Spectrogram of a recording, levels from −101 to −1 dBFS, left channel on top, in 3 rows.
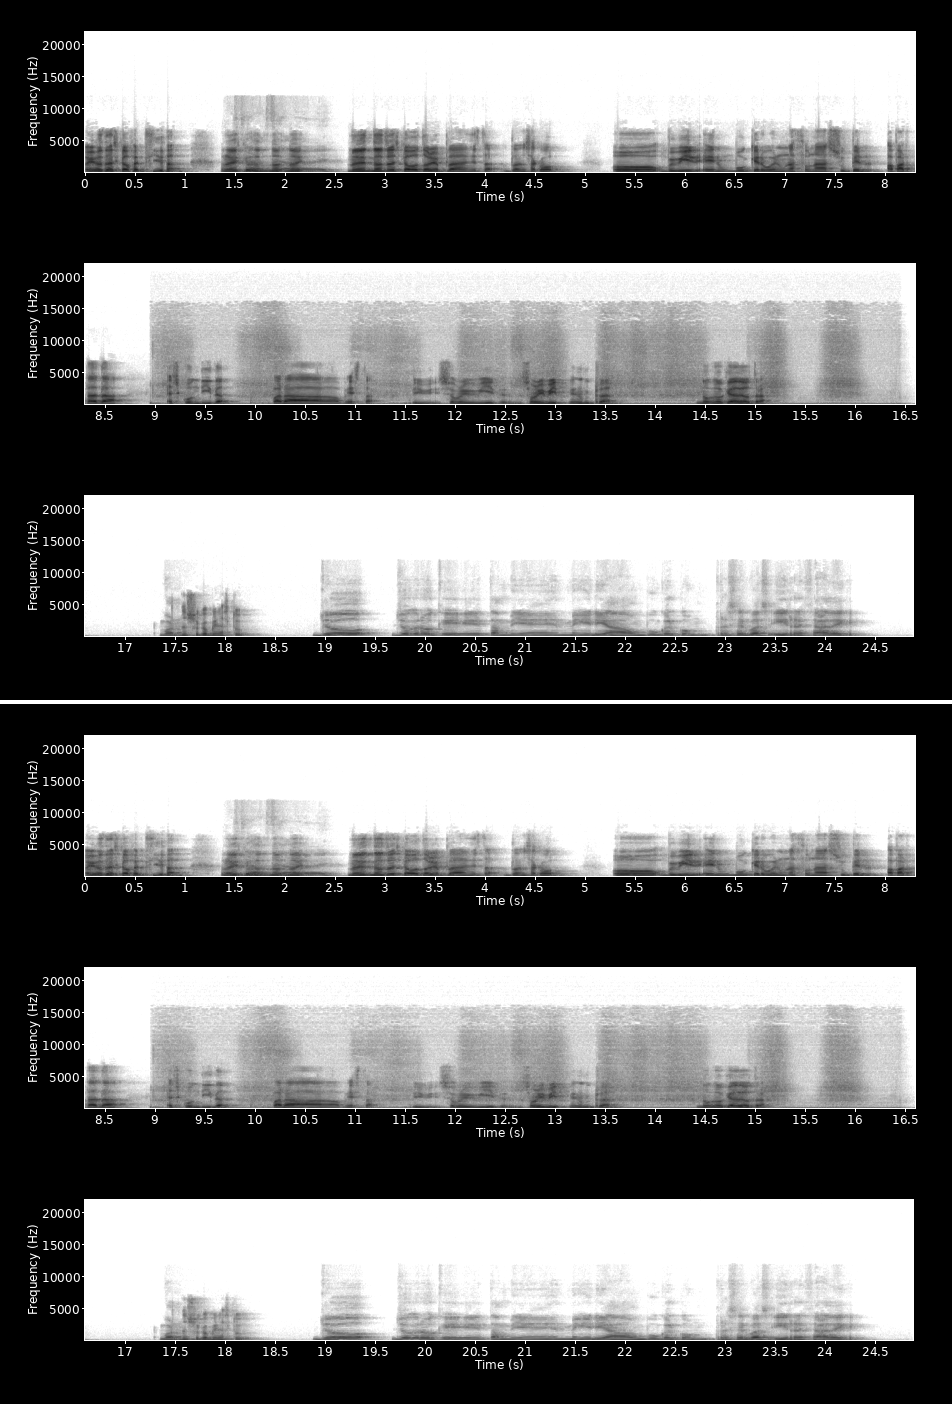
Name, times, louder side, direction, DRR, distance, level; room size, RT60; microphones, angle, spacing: voice 1, 0.0-2.2 2.6-4.7 5.3-8.6 9.1-9.8 10.2-11.2 11.6-13.6 14.4-15.1 17.6-18.2, left 4 dB, 65° left, 0.5 m, -23 dB
voice 2, 1.4-2.5 17.3-17.6 18.9-24.3, left 1 dB, 25° left, 0.7 m, -35 dB
sound 1, 8.9-16.5, left 2 dB, 80° left, 1.4 m, -42 dB
10.0 x 3.6 x 6.8 m
head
